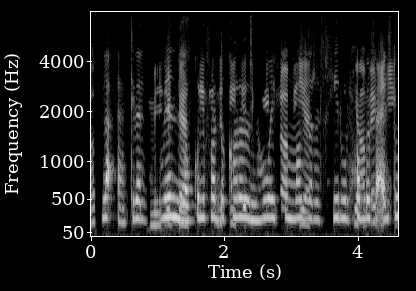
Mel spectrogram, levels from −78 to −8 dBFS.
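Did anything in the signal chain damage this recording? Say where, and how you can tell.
Yes. The damage comes from the call processing stage. The speech dips at 0.0–0.09 s, 0.77–1.18 s, 1.48–2.37 s, 2.54–3.13 s and 3.92–4.61 s. The first dip is slight, about 5 dB. The middle three fall by about 30 to 35 dB, and the last by about 20 dB. This is speech suppressed in double talk. Its likely cause is an echo canceller that could not separate this talker from loudspeaker echo, so it turned both down.

The same echo canceller also gated the background from 3.47 to 3.64 s. The room sound drops by about 38 dB for roughly 150 ms, then returns. The canceller clamped the microphone hard while the loudspeaker played, and the level came back once it let go.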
